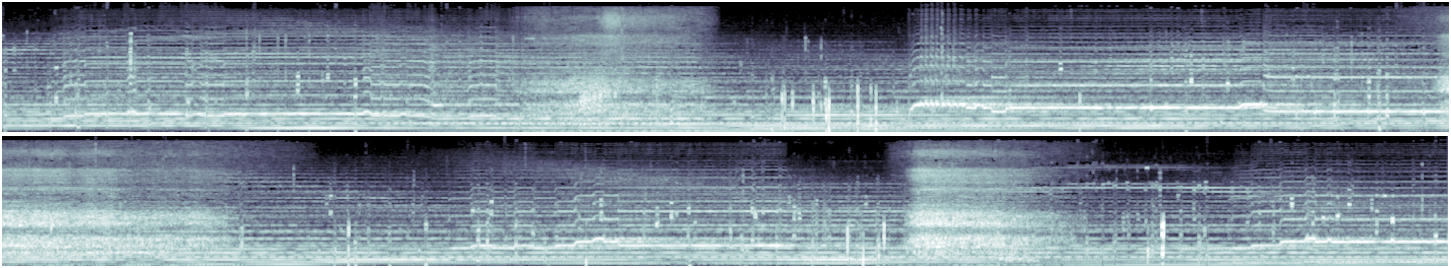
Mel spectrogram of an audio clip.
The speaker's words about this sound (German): Wir holen nun dreimal ganz tief Luft, atmen vollständig ein, halten den Atem und atmen vollkommen wieder aus.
